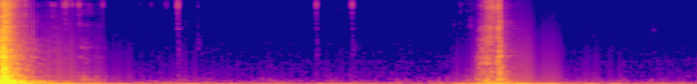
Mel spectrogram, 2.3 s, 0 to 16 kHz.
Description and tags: Carton impact 13
Those are a few hits and impact sounds made with or on carton. Might get in handy when working with a carton-based world (I made them for that purpose).
Carton, hit, impact, paper, short, sound-design, sound-fx, stab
